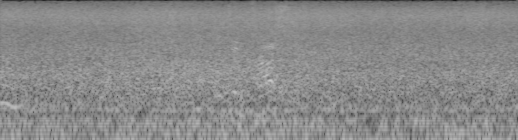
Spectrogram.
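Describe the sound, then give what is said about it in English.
A steady, dense roar of water being moved, rushing like a waterfall, fills the whole clip at an even, fairly loud level without pauses or changes. “What does it sound like? A waterfall.”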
